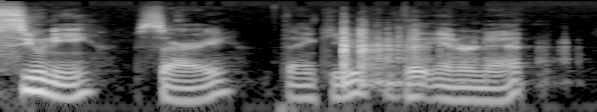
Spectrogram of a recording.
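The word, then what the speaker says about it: Sune: It's actually pronounced Sunni.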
